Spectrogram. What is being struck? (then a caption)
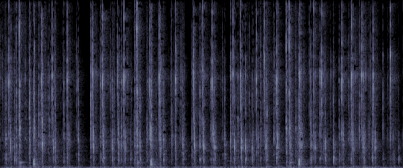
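Plastic mechanical keyboard. Fingertips with short nails type on a full-size black plastic mechanical keyboard with RGB backlit keycaps, clicky blue switches and hollow key housings. The bright, sharp clicks come in a fast, steady stream with very short decay and only a few slightly heavier, lower-pitched strokes mixed in.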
